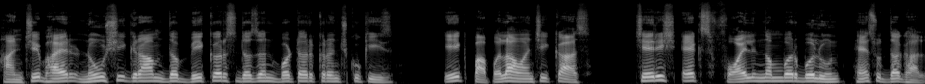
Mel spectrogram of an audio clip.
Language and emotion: Goan Konkani, neutral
